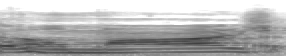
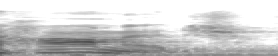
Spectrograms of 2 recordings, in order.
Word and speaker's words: homage: people listen to the email homage and homage it's a homage if you would yes same word i'll pronounce it slightly different when you use it slightly differently in a sentence yeah it's kind of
